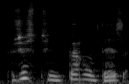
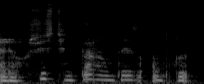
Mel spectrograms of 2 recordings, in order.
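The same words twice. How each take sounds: First: Said in the usual way. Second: Aparté chuchoté, tout bas. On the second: Real, not acted. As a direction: glisser la parenthèse en confidence. Aparté chuchoté aux spectateurs. (murmure de confidence)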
